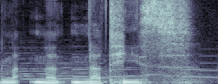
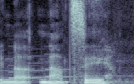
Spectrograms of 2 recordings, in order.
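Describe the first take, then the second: First: The name sounds like 'Nat-ice'. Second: The name sounds like 'Nazi'. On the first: The speaker calls it wrong. "I've been saying it wrong this whole time. I've been saying it like" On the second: The speaker calls it right. "But it's actually"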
